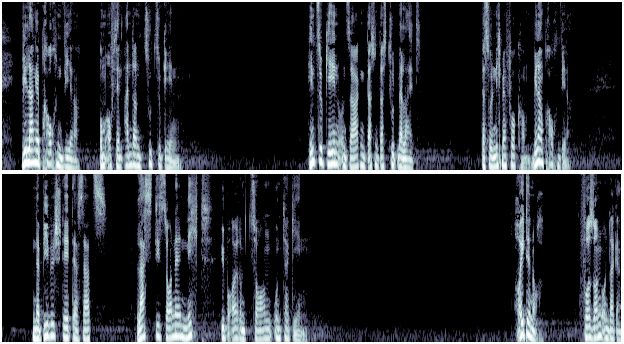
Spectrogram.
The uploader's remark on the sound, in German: beim churchbrunch im Stephanus eine Predigt gehalten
